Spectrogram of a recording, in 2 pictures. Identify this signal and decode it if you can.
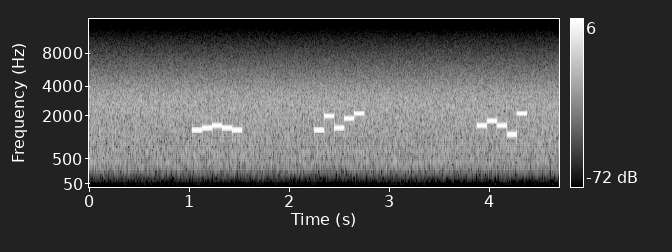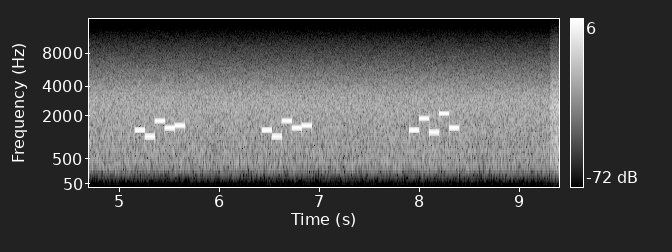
Five-tone selective call (CCIR), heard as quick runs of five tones, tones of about 100 ms, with radio hiss and a squelch burst at the end. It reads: 45654 40599 68622 41856 41856 49335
